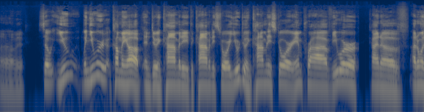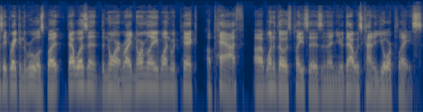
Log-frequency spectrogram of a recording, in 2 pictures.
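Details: Adult male speaker; normal speech.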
